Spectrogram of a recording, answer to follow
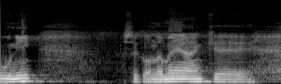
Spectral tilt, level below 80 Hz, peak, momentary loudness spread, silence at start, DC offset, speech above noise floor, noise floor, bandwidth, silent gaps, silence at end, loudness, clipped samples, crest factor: -8.5 dB/octave; -46 dBFS; -2 dBFS; 20 LU; 0 s; under 0.1%; 30 dB; -45 dBFS; 7.8 kHz; none; 0 s; -16 LUFS; under 0.1%; 14 dB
